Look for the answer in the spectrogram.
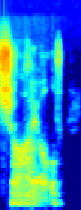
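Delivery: low, soft, revered wise elder voice. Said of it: "And with that voice".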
